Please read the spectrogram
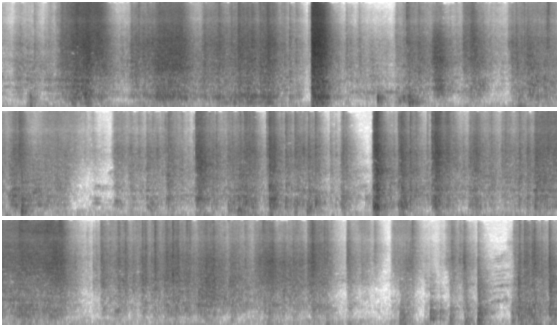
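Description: Kitchen handling noises while making cookies: spells of scraping and rustling lasting a second or a few, with a sharp knock about four seconds in.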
